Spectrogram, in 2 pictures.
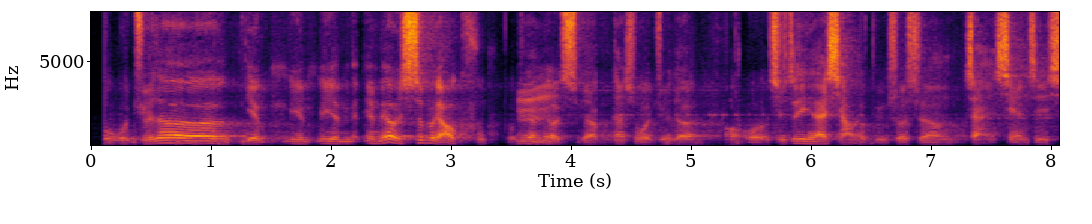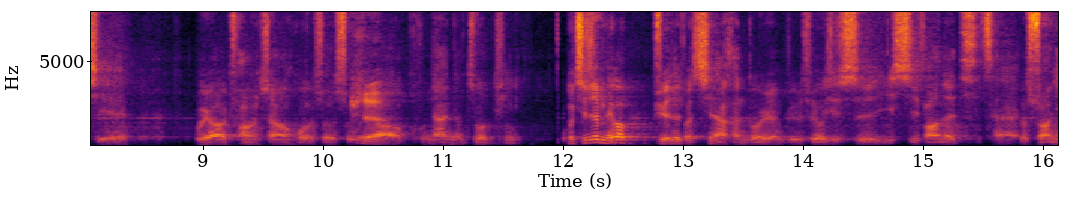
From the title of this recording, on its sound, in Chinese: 艺术家群展「苦地宣言」现场导览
